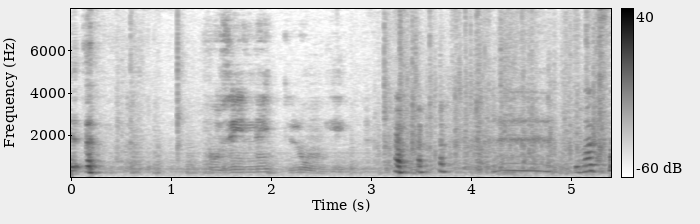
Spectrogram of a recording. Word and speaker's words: Fusilli Lunghi: Fusilli Lunghi.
